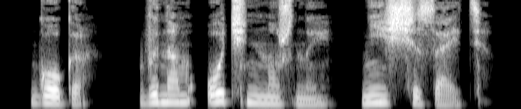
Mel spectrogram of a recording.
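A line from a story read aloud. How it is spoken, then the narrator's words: Whispered. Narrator (Russian): Александра сказала шепотом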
